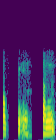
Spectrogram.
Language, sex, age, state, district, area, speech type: Gujarati, female, 45-60, Gujarat, Junagadh, rural, conversation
